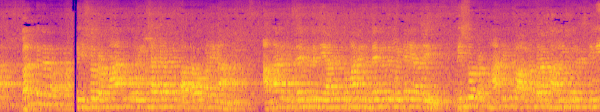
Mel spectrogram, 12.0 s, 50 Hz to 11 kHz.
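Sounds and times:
man talking: 0.4 - 1.2.

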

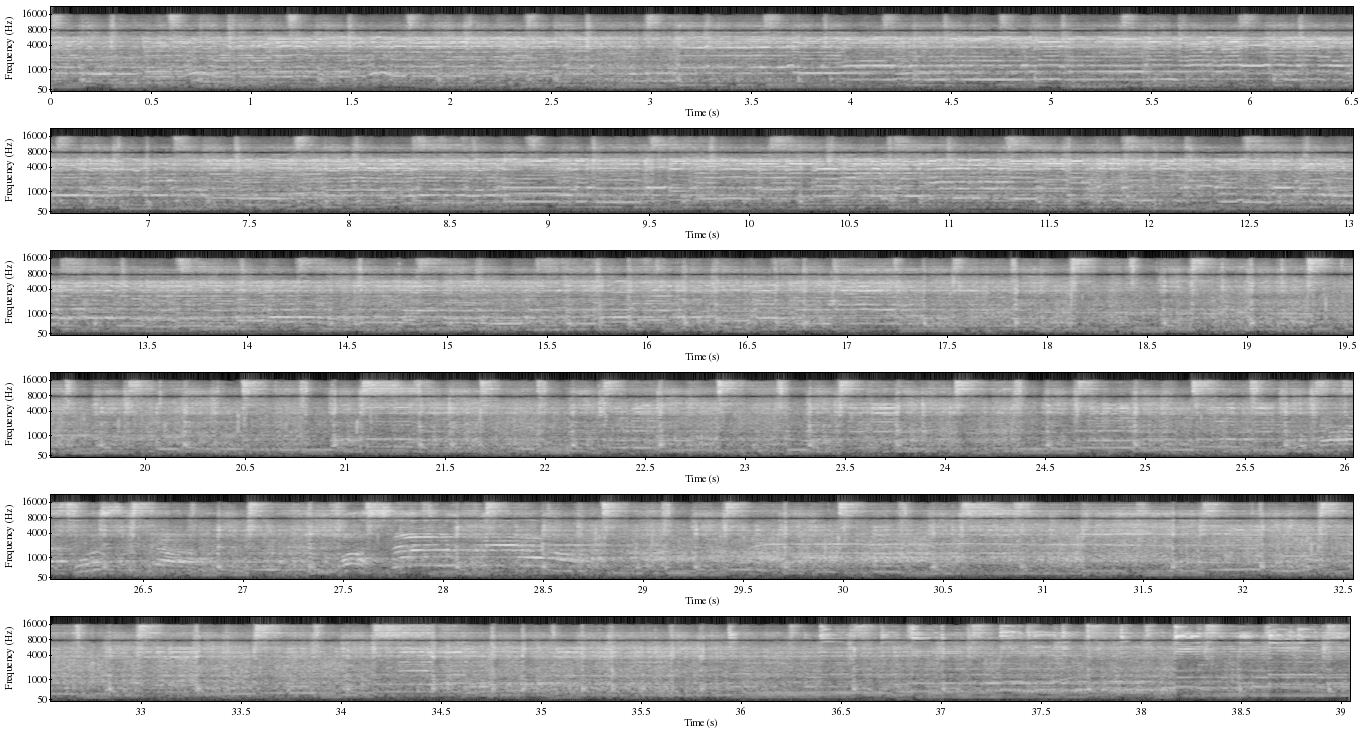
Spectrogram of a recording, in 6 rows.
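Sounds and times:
electric guitar lead: 0.0 - 39.0
live rock band with drums: 0.0 - 39.0.

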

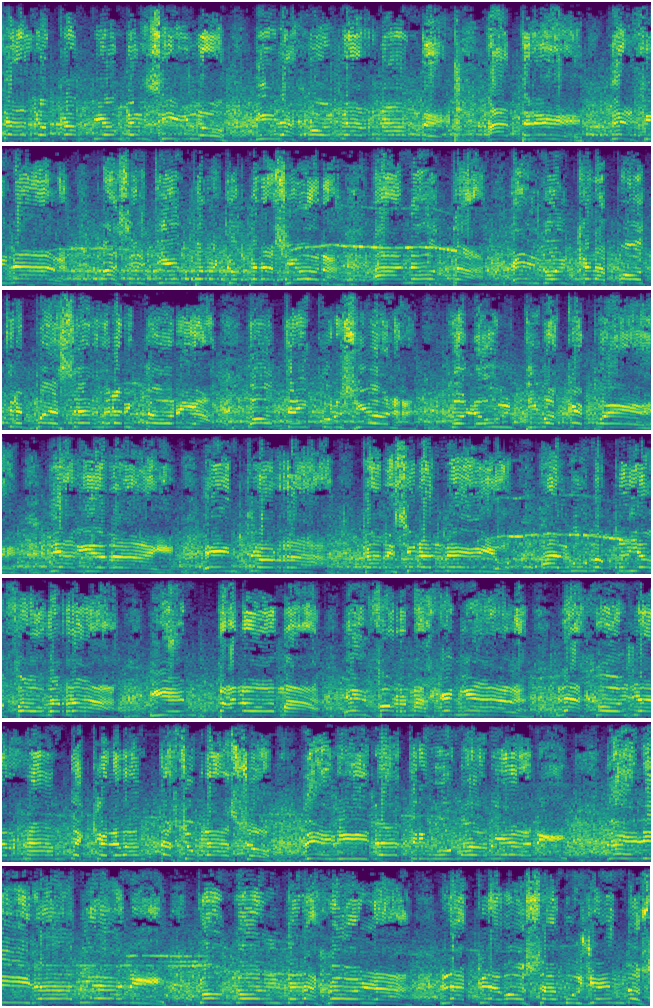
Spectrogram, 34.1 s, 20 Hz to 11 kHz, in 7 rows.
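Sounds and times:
man giving football commentary: 0.0 - 34.0.

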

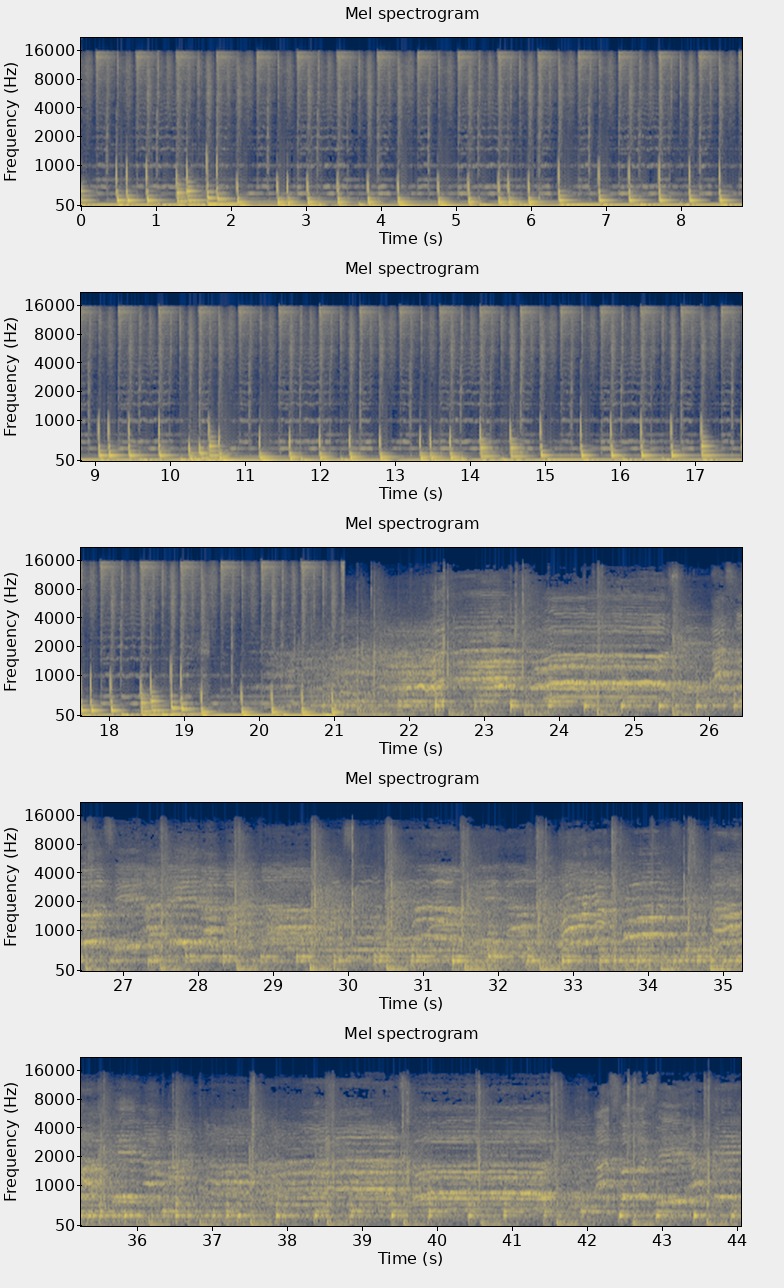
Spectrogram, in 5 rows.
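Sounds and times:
hand claps: 3.0 - 6.2, 11.6 - 14.7, 22.4 - 22.6, 23.4 - 23.8, 27.5 - 27.7, 28.4 - 28.7, 29.5 - 30.8, 31.5 - 31.7, 32.5 - 32.8, 33.5 - 33.7, 34.4 - 35.8, 36.4 - 36.7, 37.5 - 37.7, 38.5 - 38.8, 39.5 - 39.7, 40.5 - 40.8, 41.5 - 42.8, 43.5 - 43.9
group singing gospel in harmony: 19.9 - 44.0.

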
